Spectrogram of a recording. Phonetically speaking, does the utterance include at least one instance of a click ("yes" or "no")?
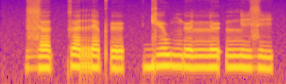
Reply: no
